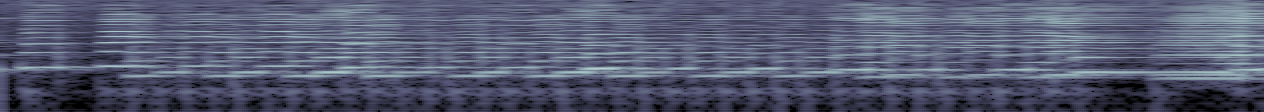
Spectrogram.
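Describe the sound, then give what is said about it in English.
An accordion plays a lively, steady melody with reedy, sustained chords underneath, bright and continuous throughout, with no voices. “It's an accordion.”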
